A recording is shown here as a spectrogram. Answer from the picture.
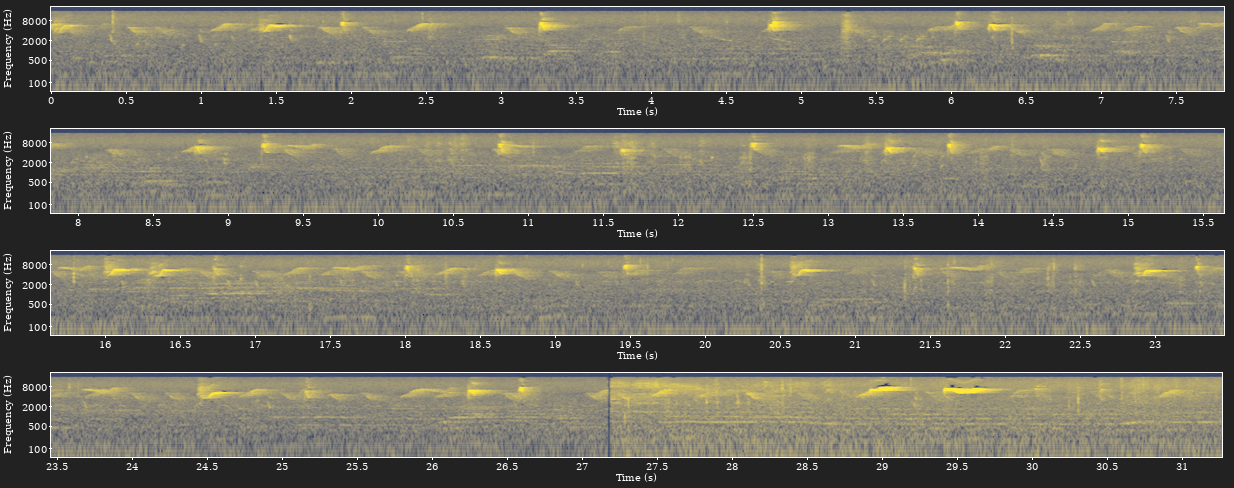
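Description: A bird calling over and over in short high chirps, roughly one a second, above a faint steady background hiss. Near the end the background gets louder and two louder chirps follow.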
